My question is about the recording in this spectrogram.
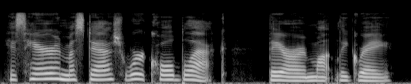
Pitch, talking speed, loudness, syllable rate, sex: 205 Hz, 175 wpm, -16 LUFS, 4.9 syllables/s, female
